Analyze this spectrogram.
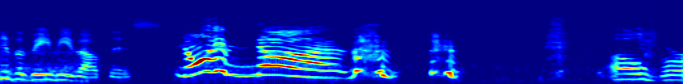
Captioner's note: cries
